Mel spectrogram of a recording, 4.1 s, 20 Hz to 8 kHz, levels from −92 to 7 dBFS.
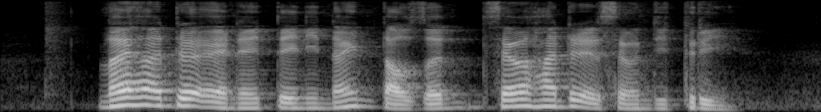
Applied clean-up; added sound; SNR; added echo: none; none; none; none.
